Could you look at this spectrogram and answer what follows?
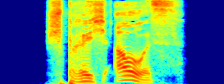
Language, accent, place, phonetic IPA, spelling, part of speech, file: German, Germany, Berlin, [ˌʃpʁɪç ˈaʊ̯s], sprich aus, verb, De-sprich aus.ogg
- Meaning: singular imperative of aussprechen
